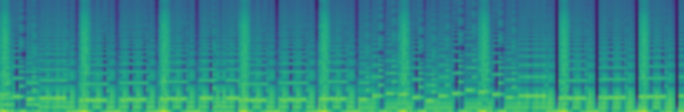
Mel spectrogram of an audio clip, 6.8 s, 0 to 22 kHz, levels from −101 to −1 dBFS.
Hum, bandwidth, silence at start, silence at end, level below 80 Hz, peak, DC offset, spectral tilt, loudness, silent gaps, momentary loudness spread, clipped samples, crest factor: none; over 20 kHz; 0 s; 0 s; -38 dBFS; -6 dBFS; under 0.1%; -3.5 dB/octave; -23 LUFS; none; 4 LU; under 0.1%; 16 dB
